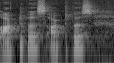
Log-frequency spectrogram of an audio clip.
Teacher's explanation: put no vowel here for this last syllable octopus octopus um there is a little bit of a schwa uh sound in there but we're moving very quickly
